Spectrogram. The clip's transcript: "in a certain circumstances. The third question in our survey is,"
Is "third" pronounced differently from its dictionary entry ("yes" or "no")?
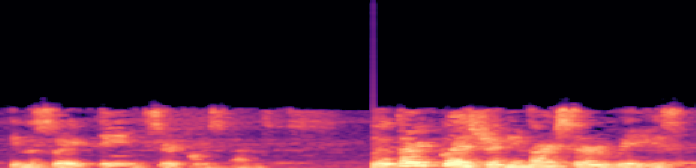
yes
